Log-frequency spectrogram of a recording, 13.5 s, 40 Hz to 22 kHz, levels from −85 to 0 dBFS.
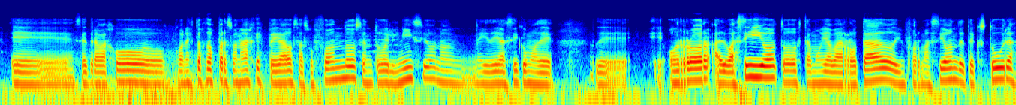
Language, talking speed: Spanish, 145 wpm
